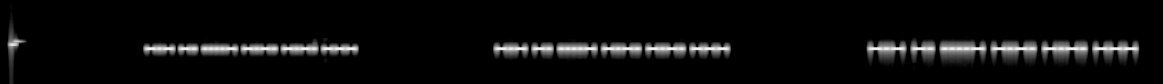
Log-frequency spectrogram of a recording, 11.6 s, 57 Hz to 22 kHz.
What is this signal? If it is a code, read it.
Morse code, heard as a keyed tone, about 35 wpm, 700 Hz. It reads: KN4CCO KN4CCO KN4CCO
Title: Speed Racing - USA Call Signs 28wpm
